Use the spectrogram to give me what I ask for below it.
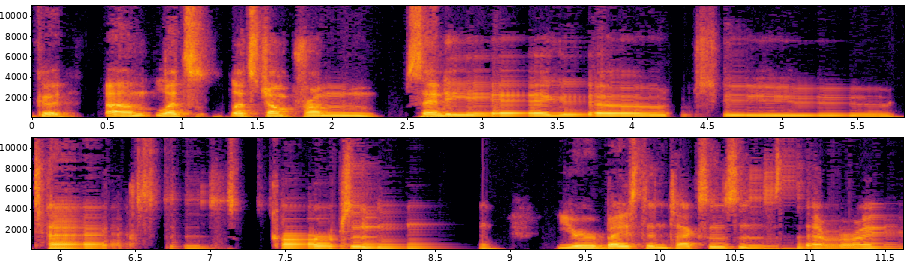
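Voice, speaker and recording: A man's voice: mid-range voice, extremely slow, darkish tone, soft background music. A man hosting a casual video call, chatty as he introduces and questions guests. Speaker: host.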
